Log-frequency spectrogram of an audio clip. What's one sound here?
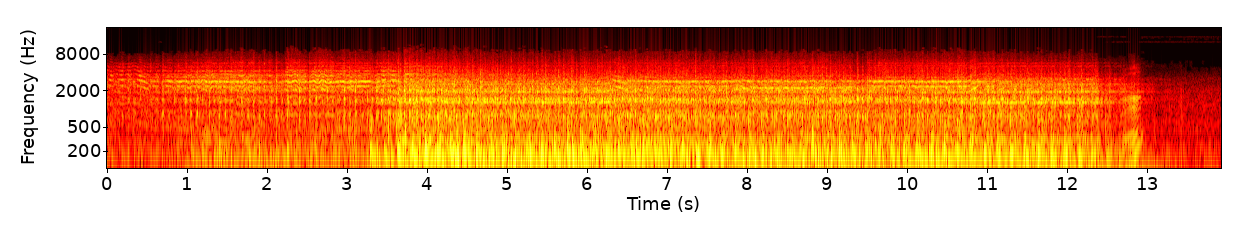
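A long horn blows a steady, wavering tune.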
